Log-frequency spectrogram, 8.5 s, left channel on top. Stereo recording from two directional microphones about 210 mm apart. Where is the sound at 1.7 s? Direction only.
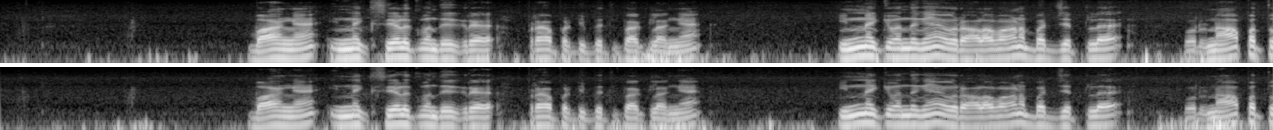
15° left (ahead or behind).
